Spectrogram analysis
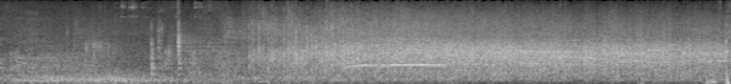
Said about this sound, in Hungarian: Kedves Mária Rádió hallgatók, ahogy szokás, nagy vihar tapsal köszönjük meg a Szent Atyának a mai katekézisét.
